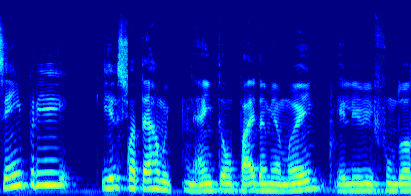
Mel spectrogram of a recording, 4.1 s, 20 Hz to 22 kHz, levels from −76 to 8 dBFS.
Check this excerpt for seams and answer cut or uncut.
cut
